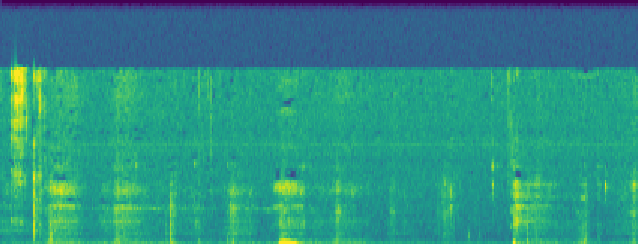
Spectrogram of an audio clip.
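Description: Close-up eating sounds: chewing and biting with small wet clicks and crunches of the mouth and food. About three seconds in there is a short falling hum of the voice.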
